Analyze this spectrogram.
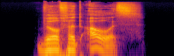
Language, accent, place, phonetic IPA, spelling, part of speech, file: German, Germany, Berlin, [ˌvʏʁfət ˈaʊ̯s], würfet aus, verb, De-würfet aus.ogg
- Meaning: second-person plural subjunctive II of auswerfen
